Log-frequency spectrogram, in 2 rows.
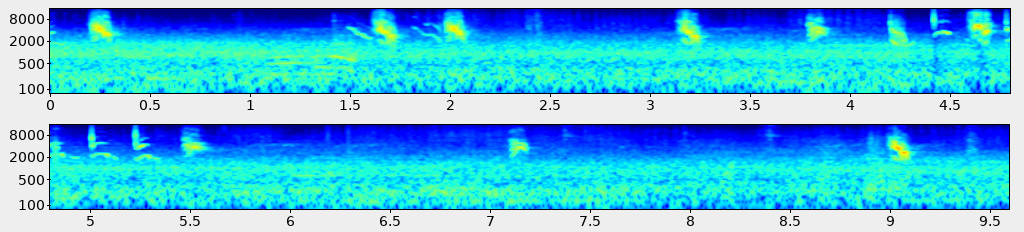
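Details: Sparrows following a person to be fed at a community hall, February 26, 2023: short sharp high chirps scattered irregularly, some in quick clusters, over a steady background hiss.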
